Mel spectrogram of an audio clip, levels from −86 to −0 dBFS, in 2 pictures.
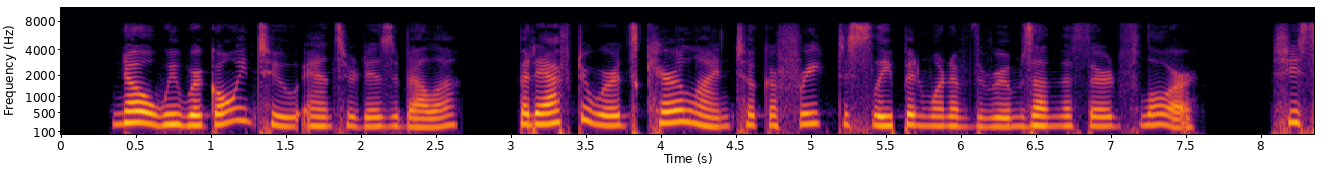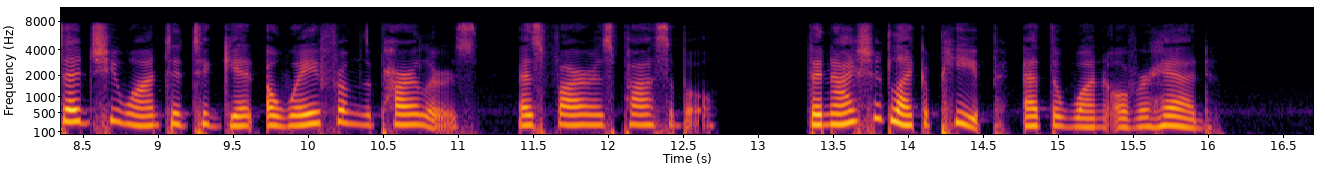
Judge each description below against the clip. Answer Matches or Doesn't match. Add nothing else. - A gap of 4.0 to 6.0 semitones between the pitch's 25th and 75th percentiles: Doesn't match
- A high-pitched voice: Matches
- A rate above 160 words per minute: Matches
